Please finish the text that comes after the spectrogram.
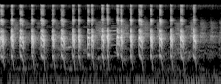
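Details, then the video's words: Female chukar partridge calling: a rapid run of harsh, clucking notes, about four a second, each note sliding slightly downward, keeping a steady pace before thinning out at the end, over a faint low hum. "madi shikar awaz bast female sound dasi madi keklik sesi"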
